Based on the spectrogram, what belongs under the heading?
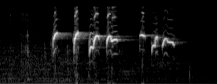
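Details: Black-crested bulbul singing a short, clear phrase: about seven liquid, slurred whistled notes, some dropping in pitch, grouped in two quick bursts with a brief gap between them, on a quiet background.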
